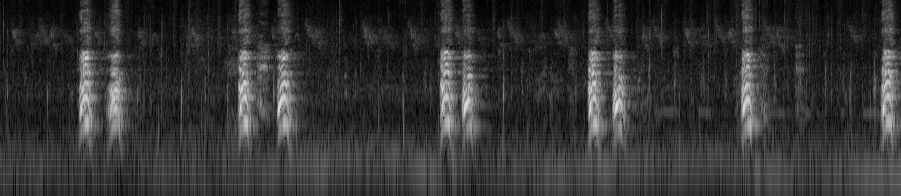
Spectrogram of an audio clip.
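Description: Doberman barking: short, pitched barks, mostly in quick pairs, repeated every two to three seconds.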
